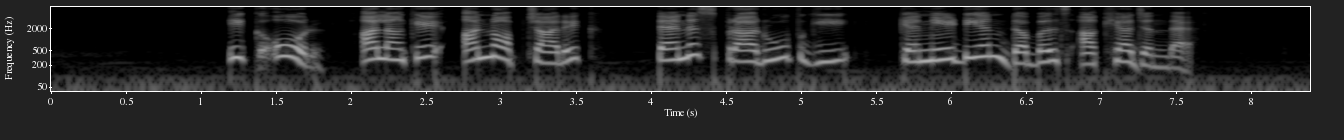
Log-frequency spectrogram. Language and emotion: Dogri, neutral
